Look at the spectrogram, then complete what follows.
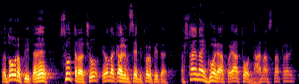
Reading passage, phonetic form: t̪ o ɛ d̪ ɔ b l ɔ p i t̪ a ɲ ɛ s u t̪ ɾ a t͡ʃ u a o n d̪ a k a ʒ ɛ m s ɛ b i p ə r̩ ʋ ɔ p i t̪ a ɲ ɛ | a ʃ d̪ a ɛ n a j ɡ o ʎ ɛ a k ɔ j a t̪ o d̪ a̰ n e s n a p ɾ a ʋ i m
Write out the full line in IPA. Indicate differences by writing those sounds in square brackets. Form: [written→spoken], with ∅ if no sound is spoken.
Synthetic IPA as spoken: t̪ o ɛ d̪ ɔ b [l→ɾ] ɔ p i t̪ a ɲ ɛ s u t̪ ɾ a t͡ʃ u [a→i] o n d̪ a k a ʒ ɛ m s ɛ b i p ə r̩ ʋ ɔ p i t̪ a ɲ ɛ | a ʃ [d̪→t̪] a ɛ n a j ɡ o [ʎ→ɾ] ɛ a k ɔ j a t̪ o d̪ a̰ n [e→a] s n a p ɾ a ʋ i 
